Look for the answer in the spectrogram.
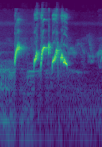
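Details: Red-whiskered bulbul singing in the doubled southern master style to train young birds. A bright rising note, then three quick warbled notes, ending in soft whistles.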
